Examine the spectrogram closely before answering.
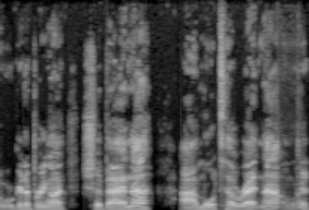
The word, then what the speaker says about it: Shabana: Shabana is generally what people call me Shabana, if you can pronounce it is the correct way. Shabbana.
